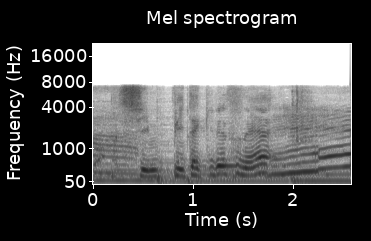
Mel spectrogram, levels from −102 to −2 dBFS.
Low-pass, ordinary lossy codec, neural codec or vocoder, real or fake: 7.2 kHz; none; none; real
